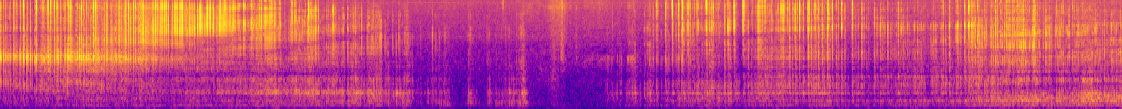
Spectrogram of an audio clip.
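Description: Long fingernails scratching rapidly across a flat mat in a dense, rasping stream. It thins to a few scattered scratches about five seconds in, then picks up again around eight seconds.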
